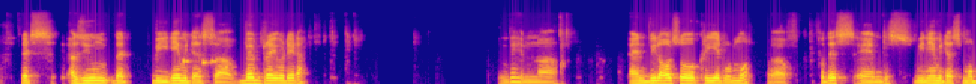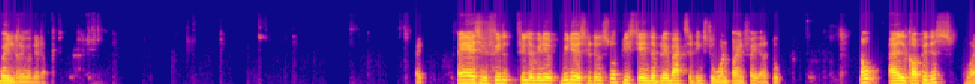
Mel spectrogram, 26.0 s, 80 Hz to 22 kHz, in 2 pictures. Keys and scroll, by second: 10.3 super+n.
